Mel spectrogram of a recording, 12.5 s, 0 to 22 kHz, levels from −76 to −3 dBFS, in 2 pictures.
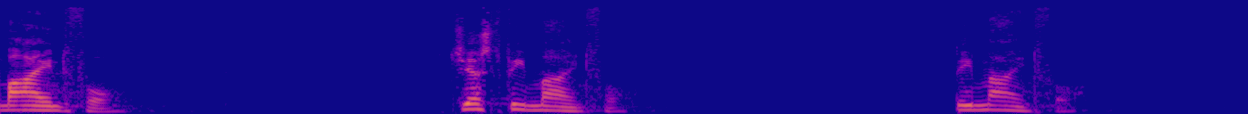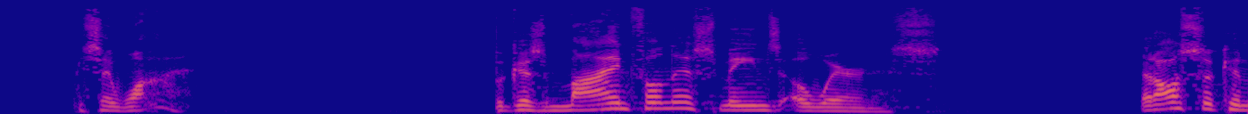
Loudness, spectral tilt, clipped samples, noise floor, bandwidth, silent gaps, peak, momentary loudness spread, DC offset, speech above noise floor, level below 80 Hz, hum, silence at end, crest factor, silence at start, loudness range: -38 LUFS; -4.5 dB/octave; under 0.1%; -78 dBFS; 16.5 kHz; none; -18 dBFS; 20 LU; under 0.1%; 41 dB; -80 dBFS; 60 Hz at -75 dBFS; 0 s; 22 dB; 0 s; 9 LU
